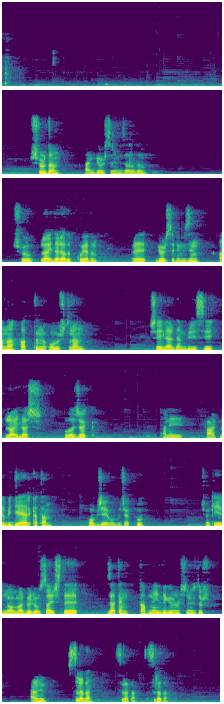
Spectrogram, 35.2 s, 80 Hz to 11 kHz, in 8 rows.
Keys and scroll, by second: 0.2 alt+space.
